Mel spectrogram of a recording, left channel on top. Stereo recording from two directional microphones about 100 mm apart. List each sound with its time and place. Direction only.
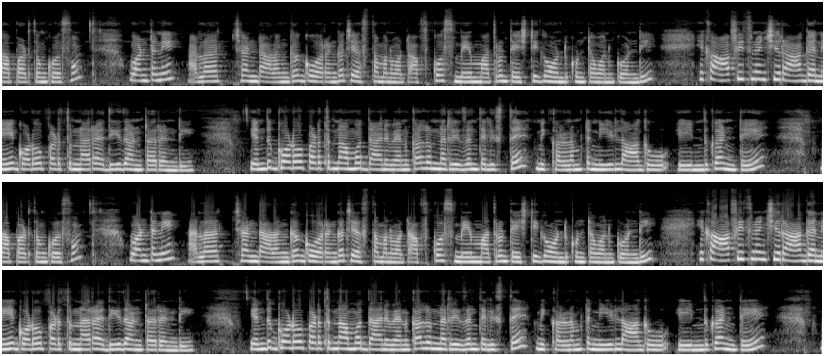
0.0 s a woman's voice: 20° left (ahead or behind)
3.2 s a woman's voice: 20° left (ahead or behind)
5.7 s speech: 25° left (ahead or behind)
6.9 s a woman's voice: 10° left (ahead or behind)
7.3 s speech: 30° left (ahead or behind)
7.8 s a woman's voice: 10° left (ahead or behind); by 15.9 s 30° left (ahead or behind)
